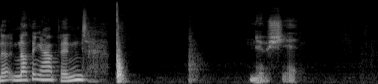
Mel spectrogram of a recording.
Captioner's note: dart and book cover thudding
